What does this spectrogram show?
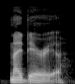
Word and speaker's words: Cnidaria: Cnidaria. Why would they put the C there? It's silent, man. You know, I appreciate a silent letter.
